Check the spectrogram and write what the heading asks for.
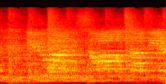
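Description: Several girls' voices singing a musical-theatre song together over accompaniment with a steady beat, holding long notes.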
